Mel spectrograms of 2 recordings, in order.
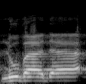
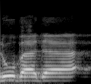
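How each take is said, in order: The two takes are said the same way.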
